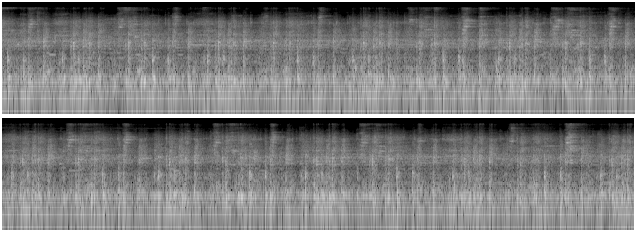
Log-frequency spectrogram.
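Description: Indian Railways passenger coaches rolling past: a steady rumble of wheels on rail with a continual clickety-clack of wheels over rail joints.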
